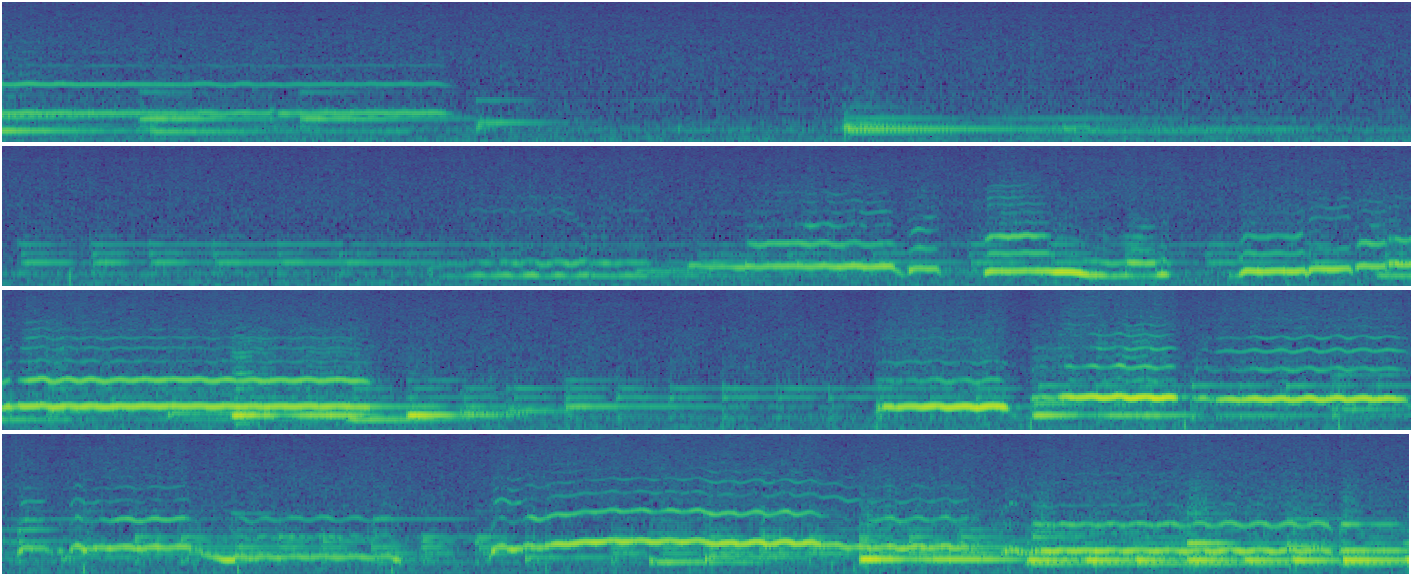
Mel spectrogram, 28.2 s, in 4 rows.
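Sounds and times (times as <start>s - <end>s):
gramophone playing: 0.0s - 2.8s, 9.1s - 17.3s, 18.1s - 28.1s.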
